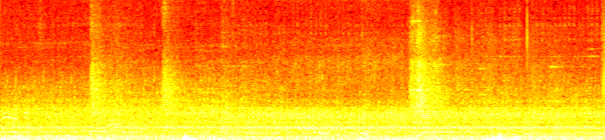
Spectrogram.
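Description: A heavy truck's engine running steadily, with a few short hisses of air and two low thumps, the louder one about five seconds in.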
